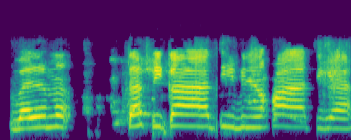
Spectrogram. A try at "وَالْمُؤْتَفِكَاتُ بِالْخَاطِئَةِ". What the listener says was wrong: یار والمؤتفقات ہے نا یار، پیش پڑھو نا یار، کدھر دھیان ہے تمہارا یار، پیش میں نظر نہیں آتی، میں پڑھا بھی رہا ہوں، والمؤتفقات بالخاطئة،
